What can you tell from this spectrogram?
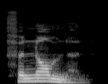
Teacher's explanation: In British English, phenomenon. However, in natural speech, the middle vowel can become very weak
